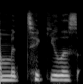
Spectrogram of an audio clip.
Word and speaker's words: meticulous: It's like being a meticulous artist, painting every single leaf on every tree in a giant forest. Let's look at that word meticulous. Meticulus. Meticulous. The stress is on the second syllable.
